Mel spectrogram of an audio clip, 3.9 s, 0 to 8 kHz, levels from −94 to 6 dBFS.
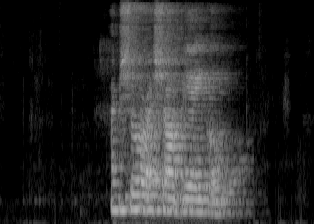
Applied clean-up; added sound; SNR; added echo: neural separator model SepFormer DNS4.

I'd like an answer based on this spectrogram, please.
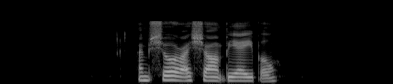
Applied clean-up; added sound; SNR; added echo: none; none; none; none.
